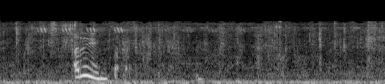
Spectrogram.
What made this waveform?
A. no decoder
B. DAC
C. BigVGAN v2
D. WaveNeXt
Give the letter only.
A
